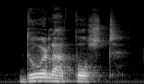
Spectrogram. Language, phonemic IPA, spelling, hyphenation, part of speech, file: Dutch, /ˈdoːr.laːtˌpɔst/, doorlaatpost, door‧laat‧post, noun, Nl-doorlaatpost.ogg
- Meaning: checkpoint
